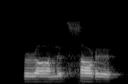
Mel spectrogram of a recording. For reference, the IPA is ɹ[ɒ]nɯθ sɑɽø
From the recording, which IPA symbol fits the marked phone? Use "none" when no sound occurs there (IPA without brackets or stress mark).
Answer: ɑ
